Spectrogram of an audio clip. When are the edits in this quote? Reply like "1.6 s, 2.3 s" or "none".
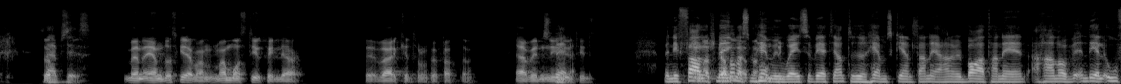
7.3 s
